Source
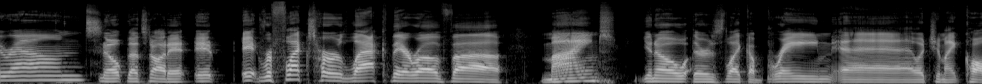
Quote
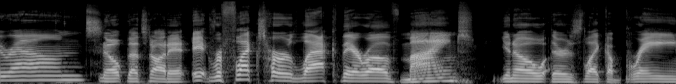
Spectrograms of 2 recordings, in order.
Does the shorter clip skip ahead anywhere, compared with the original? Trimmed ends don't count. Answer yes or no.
yes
